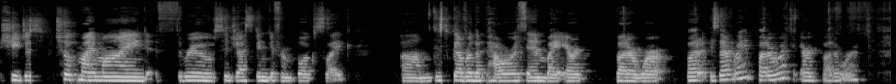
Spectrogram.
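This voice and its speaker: A woman speaks at a moderate pace in a plain, everyday voice with a fairly low pitch. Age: 50s. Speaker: executive and life coach. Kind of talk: radio interview.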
